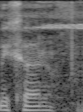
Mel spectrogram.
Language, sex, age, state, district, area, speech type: Assamese, male, 45-60, Assam, Goalpara, urban, spontaneous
